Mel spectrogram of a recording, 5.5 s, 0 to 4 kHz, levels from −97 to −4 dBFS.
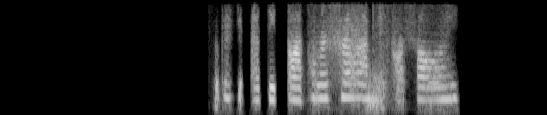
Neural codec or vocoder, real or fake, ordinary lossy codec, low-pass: codec, 44.1 kHz, 0.9 kbps, DAC; fake; none; 3.6 kHz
